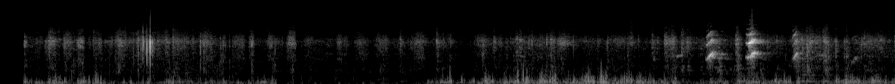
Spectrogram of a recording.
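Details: Siberian Husky puppies make soft, high, thin whimpering squeaks, a run of faint chirping cries that grows into a few louder yelps near the end, with light rustling and shuffling underneath.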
